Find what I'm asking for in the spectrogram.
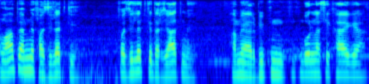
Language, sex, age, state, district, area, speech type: Urdu, male, 18-30, Delhi, South Delhi, urban, spontaneous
